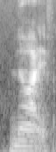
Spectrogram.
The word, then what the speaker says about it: knife: Christmas knee میشه زانو knife اصلا کی رو نمیخونیم knob knowledge not knit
